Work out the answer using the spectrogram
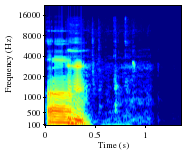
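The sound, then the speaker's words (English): A few faint, light keyboard clicks as someone types quickly on a computer keyboard, following a brief burst of a voice. “Let me actually type in real quick because I want to look at the score.”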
